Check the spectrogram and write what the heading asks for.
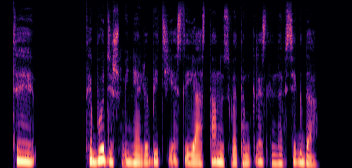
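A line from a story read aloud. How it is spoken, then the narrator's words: Very quiet, tearful question. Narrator (Russian): спросила очень тихо, со слезами на глазах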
